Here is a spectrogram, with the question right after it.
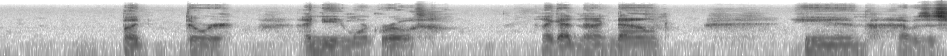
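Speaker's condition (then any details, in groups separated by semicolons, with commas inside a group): Ataxia; sometimes hard to enunciate, volume and word pronunciation affected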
